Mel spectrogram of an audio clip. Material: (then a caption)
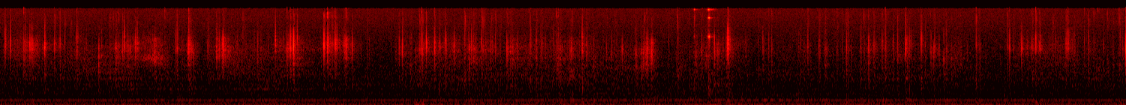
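Steel. Fingertips gather and roll small solid steel pachinko balls across velvet, making a quiet, continuous run of soft, bright clicks as the balls tap against each other. A steady low hum sits underneath the light, rustling patter.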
